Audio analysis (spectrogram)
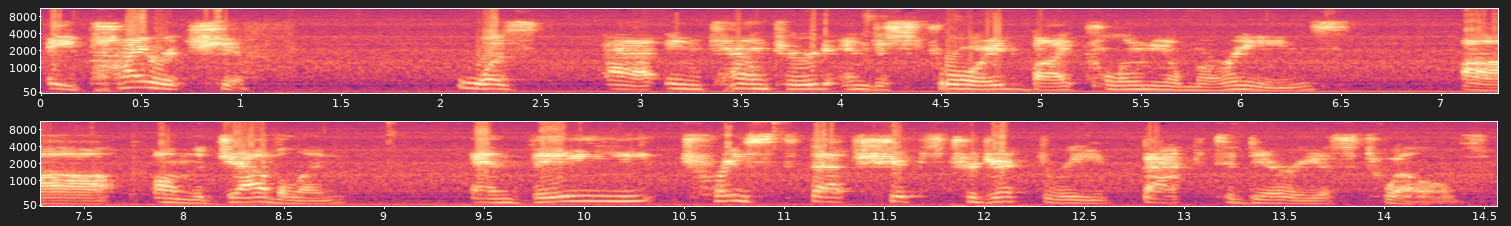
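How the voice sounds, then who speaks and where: A man with a slightly high voice acts as game master, laying out a scenario for his players. He speaks slowly and haltingly, restarting phrases as he explains in a casual way. There is faint noise behind him. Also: bright, forceful tone, low-quality recording. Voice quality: halting delivery with frequent hesitations and restarts. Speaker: game master of a tabletop roleplaying session. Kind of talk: semi-improvised briefing to players, narrating a scenario.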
